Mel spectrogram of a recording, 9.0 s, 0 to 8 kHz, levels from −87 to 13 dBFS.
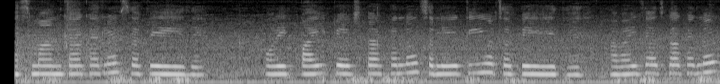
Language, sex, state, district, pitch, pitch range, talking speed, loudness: Hindi, female, Rajasthan, Bikaner, 260 Hz, 250-265 Hz, 125 wpm, -16 LUFS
